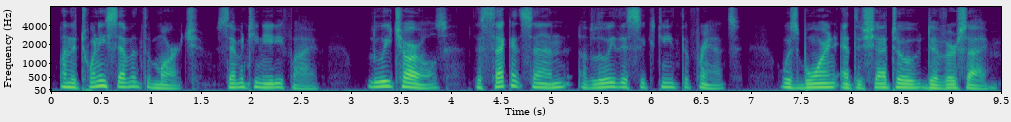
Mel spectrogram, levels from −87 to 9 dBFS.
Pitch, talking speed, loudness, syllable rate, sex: 130 Hz, 170 wpm, -19 LUFS, 4.9 syllables/s, male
